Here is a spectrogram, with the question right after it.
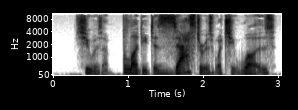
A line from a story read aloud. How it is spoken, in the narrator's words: Adalorna muttered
